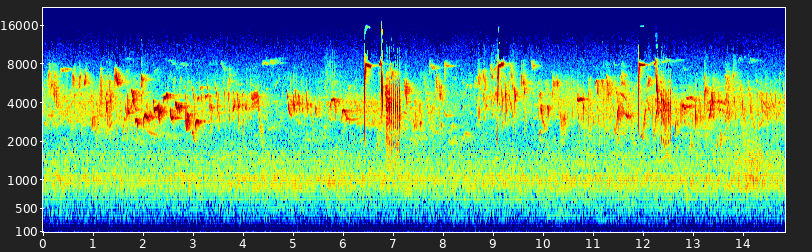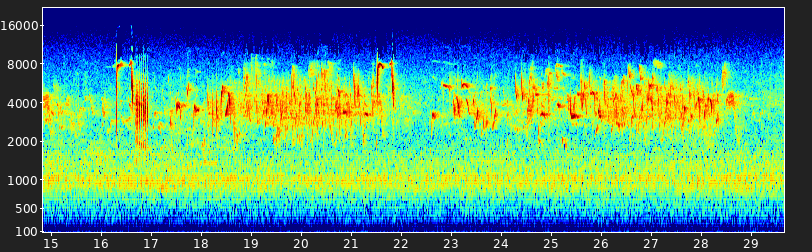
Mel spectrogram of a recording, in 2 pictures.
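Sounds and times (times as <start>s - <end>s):
background chorus of other chirping birds: 0.0s - 29.6s
Great tit buzzy calls: 6.4s - 7.2s, 16.3s - 17.0s, 21.5s - 21.8s.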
